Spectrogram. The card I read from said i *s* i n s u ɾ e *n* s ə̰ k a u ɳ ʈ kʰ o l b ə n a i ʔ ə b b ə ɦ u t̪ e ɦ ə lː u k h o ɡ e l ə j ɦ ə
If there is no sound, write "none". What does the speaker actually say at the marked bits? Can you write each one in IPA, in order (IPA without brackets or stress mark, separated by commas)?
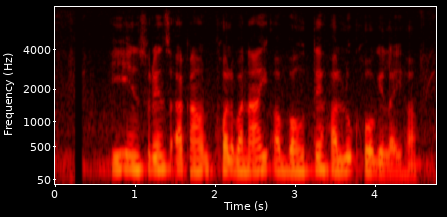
none, n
